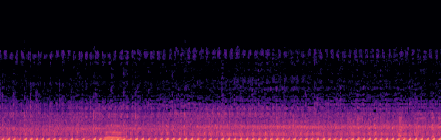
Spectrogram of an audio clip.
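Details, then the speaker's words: Small single-cylinder engine with a newly fitted carburetor, slightly uneven chuffing about four beats a second as the mechanic adjusts the idle and turns the mixture needle richer and leaner to find the sweet spot. "they're adjusting the idol also [Music] [Laughter] ratio needle now richening it up or leaning it out trying to find a sweet spot there"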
